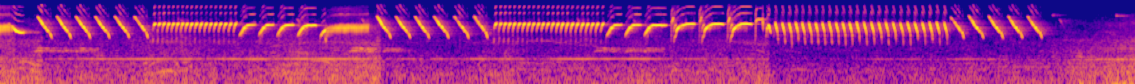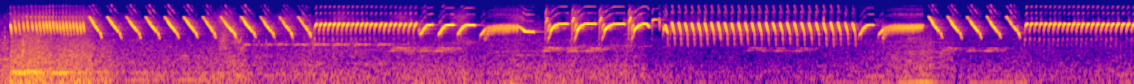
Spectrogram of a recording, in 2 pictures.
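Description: Domestic canary singing a long, varied song: fast rolled trills alternate with quick runs of falling whistled sweeps, phrase after phrase. The song breaks off briefly about halfway through, where a short rushing noise sounds.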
